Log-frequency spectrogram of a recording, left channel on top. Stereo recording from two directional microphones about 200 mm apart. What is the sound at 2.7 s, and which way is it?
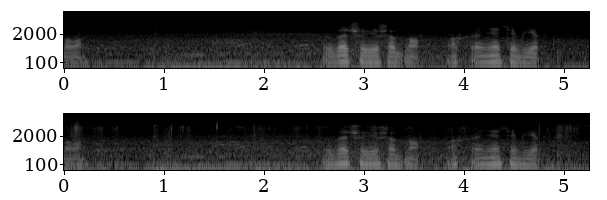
Speech, 55° left (ahead or behind).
